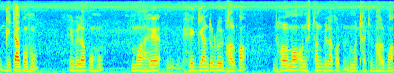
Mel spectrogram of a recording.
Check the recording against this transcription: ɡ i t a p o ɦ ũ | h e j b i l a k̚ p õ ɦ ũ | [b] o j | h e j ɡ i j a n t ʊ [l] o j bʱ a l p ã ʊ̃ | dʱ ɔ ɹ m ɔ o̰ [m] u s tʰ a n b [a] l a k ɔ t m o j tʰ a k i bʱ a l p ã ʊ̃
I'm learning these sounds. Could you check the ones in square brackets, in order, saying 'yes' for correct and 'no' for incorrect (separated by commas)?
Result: no, yes, no, no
